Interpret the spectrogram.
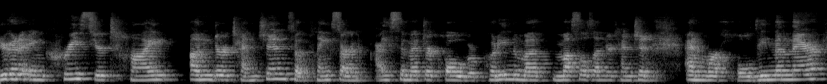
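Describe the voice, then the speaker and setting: A woman's medium-pitched, monotone, flat voice at a moderate pace with hardly any pauses, amid audible room echo and noticeable background noise. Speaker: fitness trainer. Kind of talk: online masterclass presentation.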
